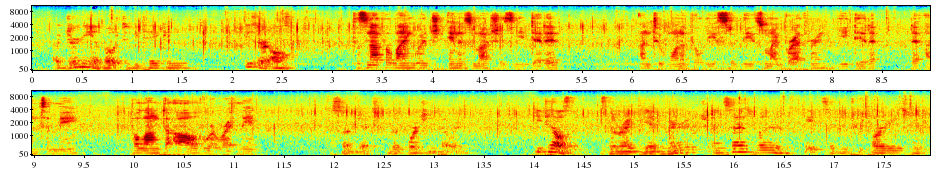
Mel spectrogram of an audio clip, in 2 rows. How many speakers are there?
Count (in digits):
2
